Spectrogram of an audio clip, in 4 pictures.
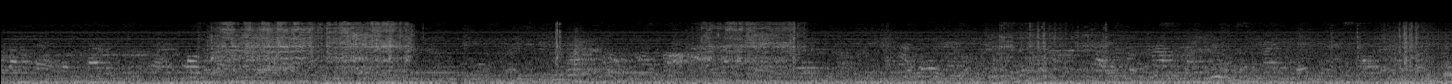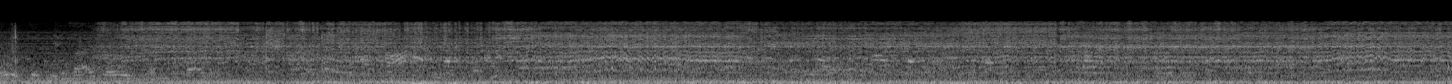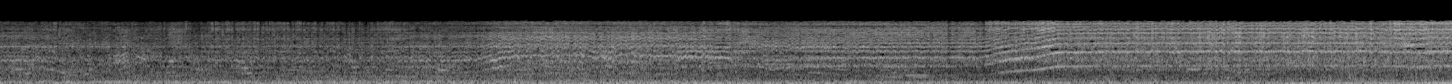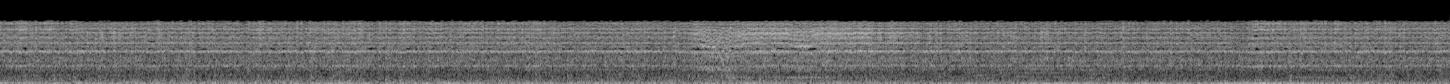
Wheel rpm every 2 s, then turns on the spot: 0, 50, 0, 20, 0, 0, 0, 20, 70, 70, 70, 70, 70, 70, 70, 70, 70, 100, 110, 150, 230, 230, 230, 240, 230, 220, 230, 230, 230.
none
